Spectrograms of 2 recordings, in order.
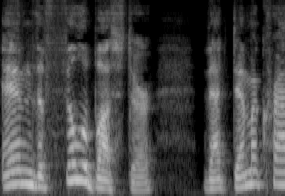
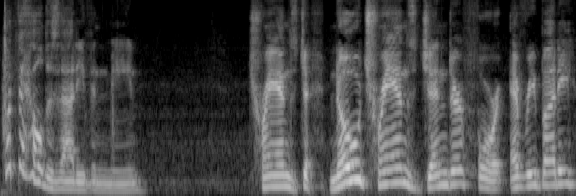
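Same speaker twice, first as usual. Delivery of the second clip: usual speaking voice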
